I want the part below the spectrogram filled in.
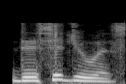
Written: deciduousness

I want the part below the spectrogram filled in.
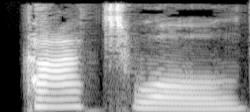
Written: cotswolds

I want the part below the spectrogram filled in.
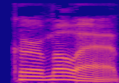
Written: kirmoab

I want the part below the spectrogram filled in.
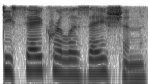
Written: desacralization

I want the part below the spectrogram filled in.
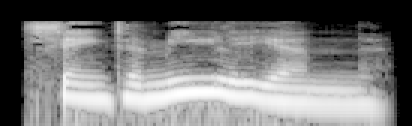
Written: St. Emilion

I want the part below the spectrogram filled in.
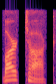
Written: Bartok

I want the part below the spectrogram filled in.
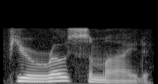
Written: furosemide

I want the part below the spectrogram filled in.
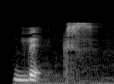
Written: bix

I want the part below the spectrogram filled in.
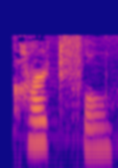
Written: cartful

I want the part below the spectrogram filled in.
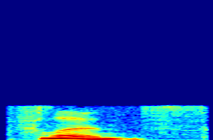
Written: flense

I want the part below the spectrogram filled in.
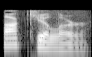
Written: ocular

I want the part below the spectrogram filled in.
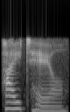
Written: hightail

